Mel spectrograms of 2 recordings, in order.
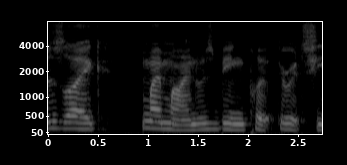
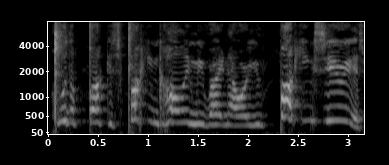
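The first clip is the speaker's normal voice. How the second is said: yelling, much higher and louder, fast; furious shout; 12 semitones higher, 12 dB louder than usual. Retold or imitated. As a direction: blow up at the ringing phone. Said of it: "I say".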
